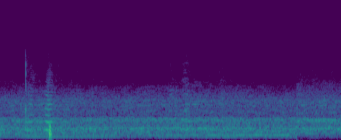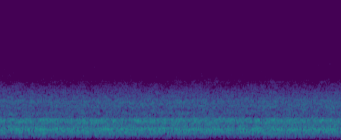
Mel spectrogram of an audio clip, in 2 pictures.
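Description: Honey bees make a continuous, layered drone, the overlapping wingbeats blending into one low, throbbing buzz. A brief sharp click sounds near the start, and a faint low hum fades out partway through.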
